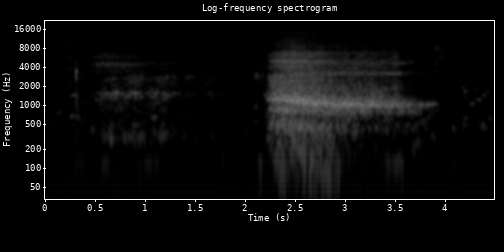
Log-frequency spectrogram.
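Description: A man's long, breathy sigh lasting nearly two seconds, starting about two seconds in and trailing off slightly lower in pitch, after a fainter breath about half a second in.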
